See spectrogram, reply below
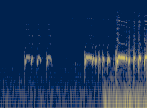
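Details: Perkutut, or zebra dove, gives three short separate coos, then a fast continuous run of trilled cooing notes. A low thudding rumble joins partway through.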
